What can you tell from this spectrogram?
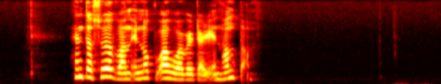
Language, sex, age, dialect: Faroese, female, 15-35, Suðuroy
